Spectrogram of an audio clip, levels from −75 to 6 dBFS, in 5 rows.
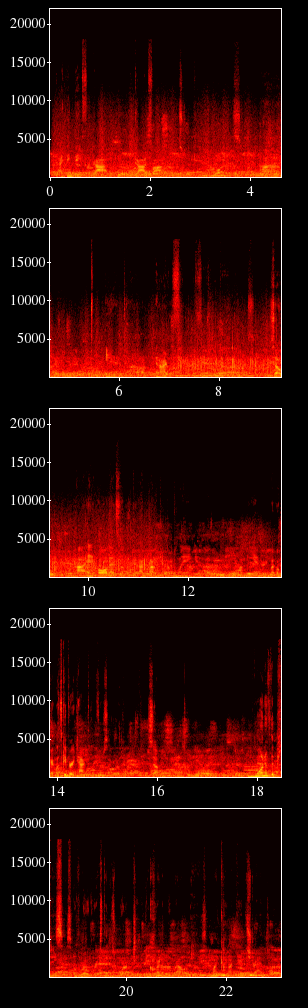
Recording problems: murmuring crowd; very loud; throughout; 1 dB above the speech

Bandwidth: 18 kHz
